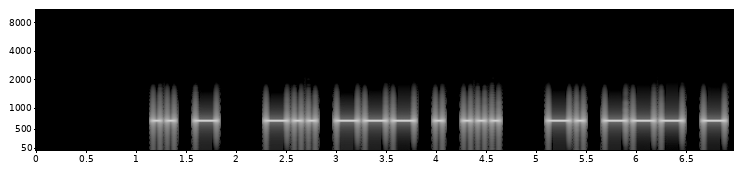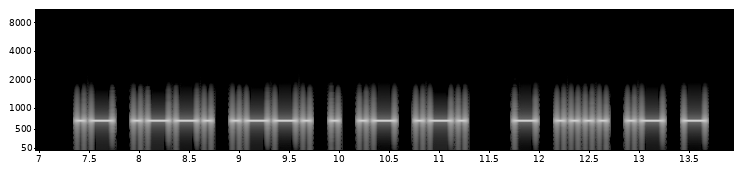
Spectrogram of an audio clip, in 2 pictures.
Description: Morse code, heard as a keyed tone, about 17 wpm, 700 Hz. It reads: IT DOES NOT APPEAR THAT
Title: Sentences from Top 1400 Words 17wpm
